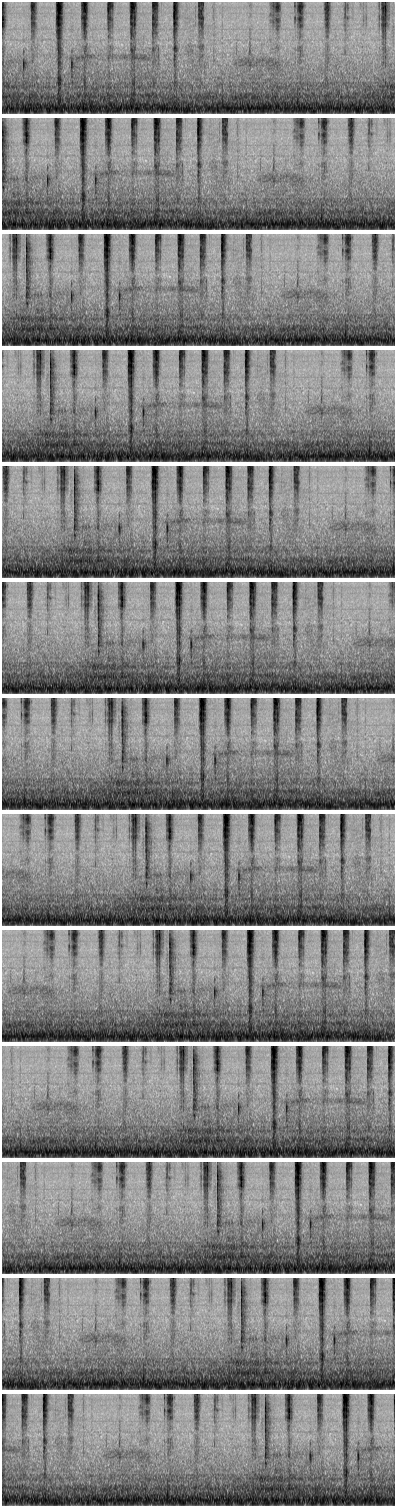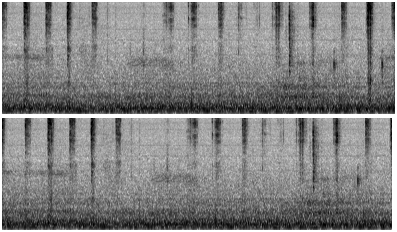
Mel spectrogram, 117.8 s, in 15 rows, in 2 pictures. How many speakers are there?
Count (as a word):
zero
